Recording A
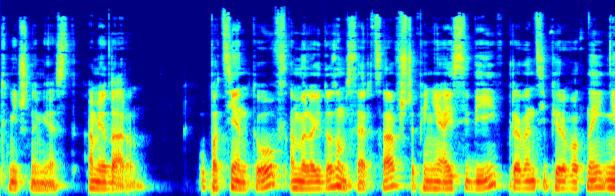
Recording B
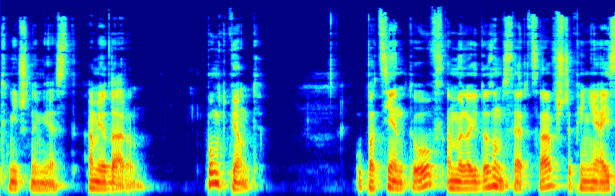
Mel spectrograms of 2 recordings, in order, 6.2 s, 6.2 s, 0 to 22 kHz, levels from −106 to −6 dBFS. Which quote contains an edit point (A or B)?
A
